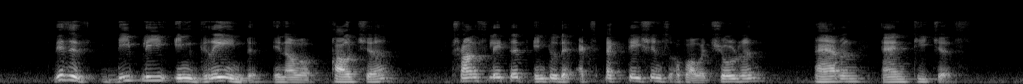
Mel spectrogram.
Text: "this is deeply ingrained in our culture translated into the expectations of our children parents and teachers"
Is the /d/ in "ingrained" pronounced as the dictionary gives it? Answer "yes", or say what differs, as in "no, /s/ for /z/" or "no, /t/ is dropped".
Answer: yes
